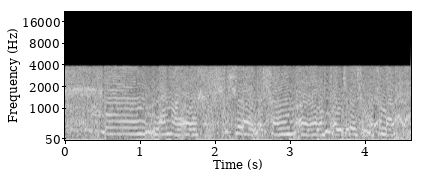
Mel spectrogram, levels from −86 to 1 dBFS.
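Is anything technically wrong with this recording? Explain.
Yes. Throughout the speech, A-law telephone bytes are played back as plain linear 8-bit samples without being expanded, so this is companded audio read as linear. Each sign change jumps across roughly half the output range, making quiet passages as loud as peaks, producing harsh, buzzy distortion and loud noise in the pauses. The narrow band, with nothing above 4 kHz, fits ordinary G.711 telephone coding at 8 kHz.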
